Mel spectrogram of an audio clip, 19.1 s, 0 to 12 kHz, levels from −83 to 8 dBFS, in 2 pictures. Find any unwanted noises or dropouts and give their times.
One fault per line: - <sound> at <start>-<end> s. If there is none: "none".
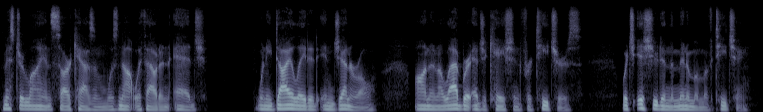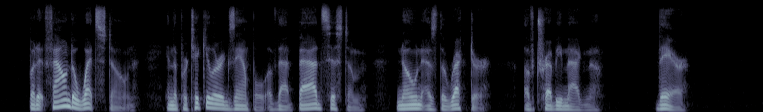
none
